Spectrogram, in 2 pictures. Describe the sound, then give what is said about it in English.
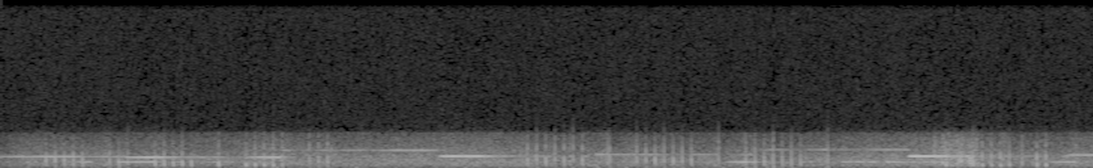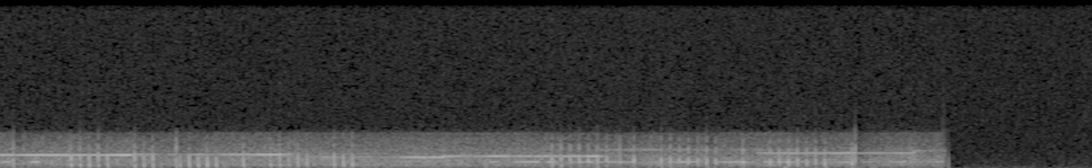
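A weak coded radio signal from a station owned by the Army Signals Warfare Training Center: ten steady musical tones, each about one second long, stepping between a few pitches, half-buried in hissing static and crackling interference, then cutting off abruptly near the end. “And that's the tone code I was talking about earlier.”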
